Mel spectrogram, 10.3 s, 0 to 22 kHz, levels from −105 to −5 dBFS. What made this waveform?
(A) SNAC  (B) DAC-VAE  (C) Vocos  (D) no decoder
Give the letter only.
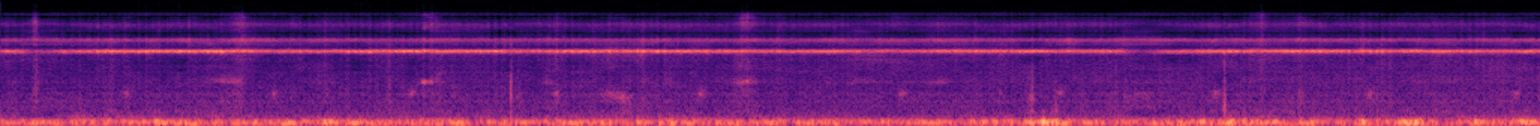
B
